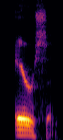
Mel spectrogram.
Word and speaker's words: Ersson: So the way he apparently prefers to be called Sam, not Samuel, and the correct way to pronounce his last name is Ersan.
